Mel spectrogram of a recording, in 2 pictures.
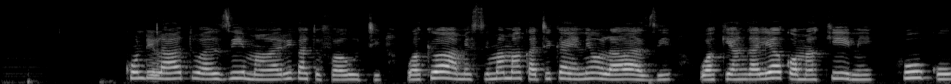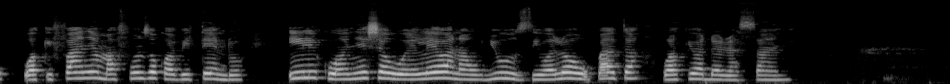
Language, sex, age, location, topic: Swahili, female, 25-35, Dar es Salaam, education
